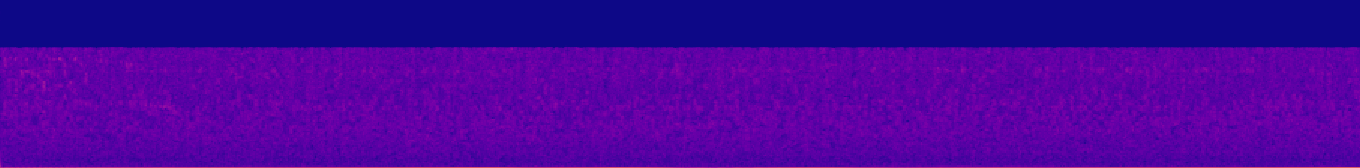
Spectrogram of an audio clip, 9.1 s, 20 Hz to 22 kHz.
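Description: Tang Band W3-1876S 3-inch subwoofer in a 3D-printed PLA folded-waveguide enclosure playing a slow sine sweep, a single low tone rising steadily in pitch from deep bass into the upper bass, with fainter overtones above it. It is loudest in the lowest notes about three to four seconds in, then drops somewhat as the pitch climbs.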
